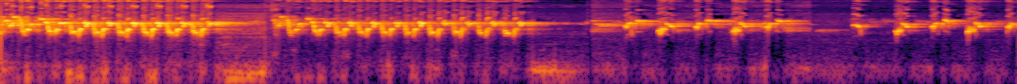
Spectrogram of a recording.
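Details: Sooty-headed bulbul singing in long 'ropel' style as a lure for other bulbuls; fast run of chattering whistled notes, about three per second, then sparser bubbly phrases with brief pauses.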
